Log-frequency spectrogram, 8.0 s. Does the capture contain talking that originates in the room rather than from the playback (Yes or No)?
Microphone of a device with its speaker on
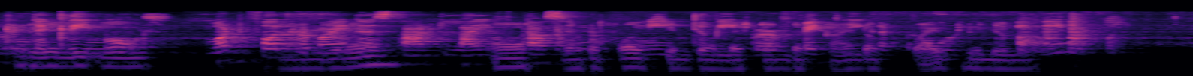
Yes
